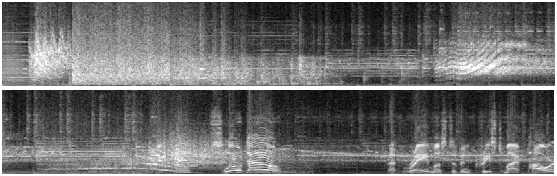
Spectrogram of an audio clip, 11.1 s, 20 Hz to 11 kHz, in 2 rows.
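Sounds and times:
cartoon crash sound effect: 0.3s - 2.2s.

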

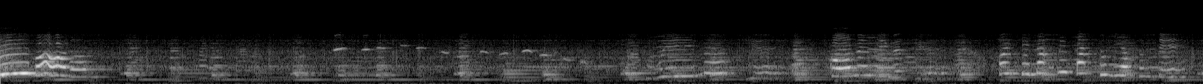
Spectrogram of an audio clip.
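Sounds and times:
orchestral music on gramophone: 0.0s - 12.0s.

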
